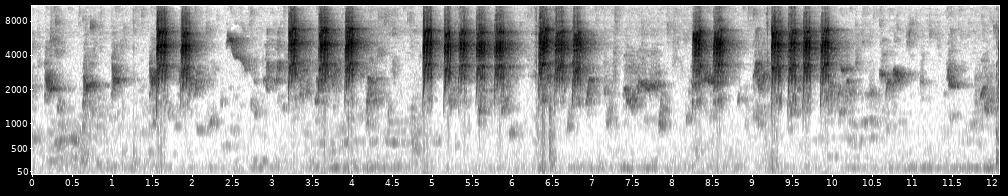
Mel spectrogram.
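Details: Bar-winged prinia call used to stimulate other prinias to sing in reply; rapid series of sharp, high clicking notes in bursts of four to six, separated by softer twittering, with faint low hum underneath.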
